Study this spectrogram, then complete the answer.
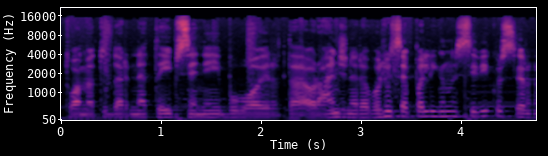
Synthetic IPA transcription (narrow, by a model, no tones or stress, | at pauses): t̪uɔmʲɛt̪ʊd̪ɐrnʲɛt̪ɐɪpsʲɛnʲɛɪbʊʋoːɪrt̪ɑɐʊɾɐnʲd͡ʒʲɪnʲɛɾʲɛʋoːlʲʊt̪t͡s̪ʲɪjɛpɐlʲiːɡʲɪnʊɪsʲiʋʲiːkʊsɪɾ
